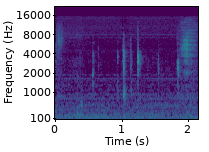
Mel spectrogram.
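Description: Near silence broken by three faint clicks in the second half, like computer keys being pressed, as the presentation moves to the next slide.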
